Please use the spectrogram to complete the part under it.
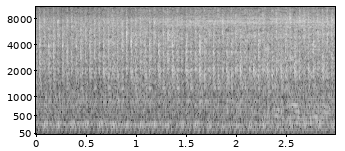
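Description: A Yanmar F15D compact tractor's diesel engine idles steadily at close range, a continuous even rumble with a faint knocking texture and no other sounds over it.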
